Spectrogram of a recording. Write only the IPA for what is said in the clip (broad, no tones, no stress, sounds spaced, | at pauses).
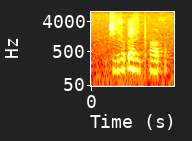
ʈ͡ʂ i̤ z u ɓ ɛ z i̤ pʰ ɔ x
